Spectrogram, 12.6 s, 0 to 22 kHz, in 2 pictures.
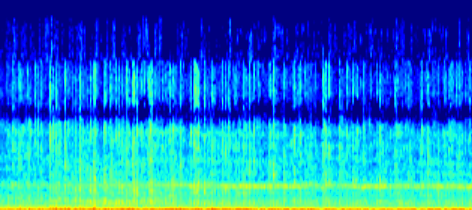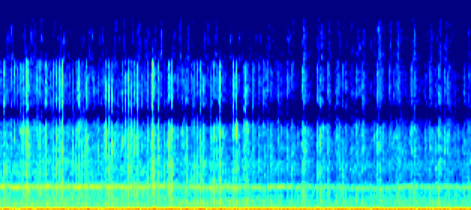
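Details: Green Challenger with a supercharged LS swap, idling after a head gasket repair, with timing locked at 30° to verify ignition timing. Deep, even idle holding steady with no misses or knocks; running smoothly.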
